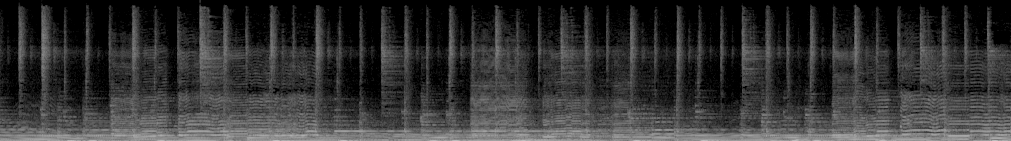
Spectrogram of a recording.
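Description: Live rock band with an amplified tenor saxophone playing a solo line over electric guitar, bass and a drum kit keeping a steady beat.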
